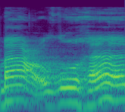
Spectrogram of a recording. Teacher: ضاد کو پر پڑھیں گے، ضاد حروف مستعلیہ میں سے ہے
